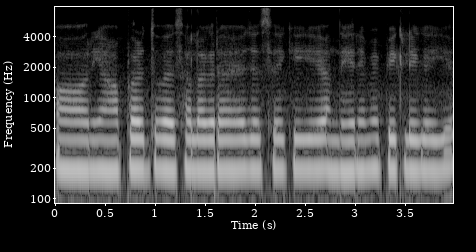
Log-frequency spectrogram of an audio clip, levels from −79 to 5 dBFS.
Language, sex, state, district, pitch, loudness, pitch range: Hindi, female, Uttar Pradesh, Varanasi, 190 Hz, -21 LUFS, 190-195 Hz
